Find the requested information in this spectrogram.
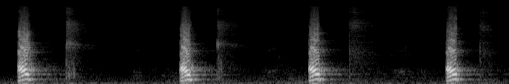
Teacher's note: فصفة الهمس في الكاف والتاء تنوب مناب القلقلة في التخلص مما فيهما من شدة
